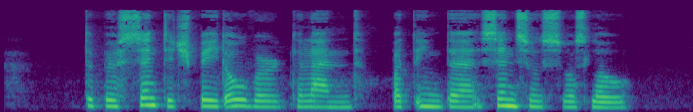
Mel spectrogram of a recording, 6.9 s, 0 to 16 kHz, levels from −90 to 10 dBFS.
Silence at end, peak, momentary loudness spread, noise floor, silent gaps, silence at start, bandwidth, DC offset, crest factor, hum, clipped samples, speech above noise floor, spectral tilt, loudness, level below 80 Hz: 0.65 s; -4 dBFS; 12 LU; -72 dBFS; none; 0.85 s; 11.5 kHz; under 0.1%; 16 dB; none; under 0.1%; 53 dB; -4 dB/octave; -19 LUFS; -68 dBFS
